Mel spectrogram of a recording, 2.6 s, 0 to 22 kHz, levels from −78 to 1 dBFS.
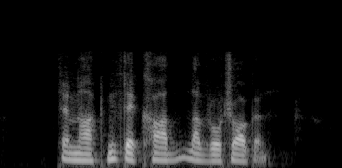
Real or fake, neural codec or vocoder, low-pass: fake; codec, 16 kHz in and 24 kHz out, 0.6 kbps, FocalCodec, streaming, 4096 codes; 7.2 kHz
